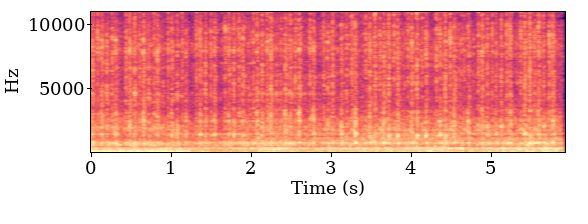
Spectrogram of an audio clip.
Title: Exhaust leak 2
